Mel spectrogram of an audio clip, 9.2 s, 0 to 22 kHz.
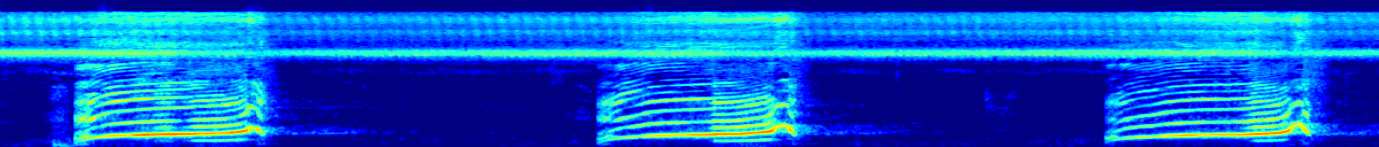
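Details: A lone spotted hyena at night, pacing the fence line just meters away at Maroela Camp, Kruger, South Africa, April 2024, gives three long, hollow whoops, each sliding upward, spaced a few seconds apart.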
